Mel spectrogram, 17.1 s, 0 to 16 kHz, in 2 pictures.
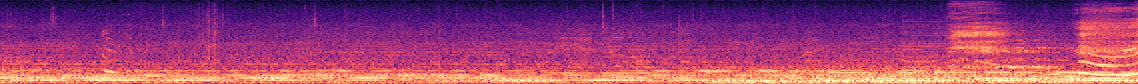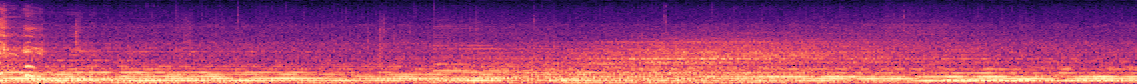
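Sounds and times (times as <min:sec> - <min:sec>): music of sustained chords: 0:00.0 - 0:17.0
steady hiss: 0:00.0 - 0:17.0.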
